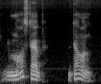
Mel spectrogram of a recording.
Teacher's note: the weak function words he him his hair have had and has all tend to lose the h if the word doesn't appear at the beginning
